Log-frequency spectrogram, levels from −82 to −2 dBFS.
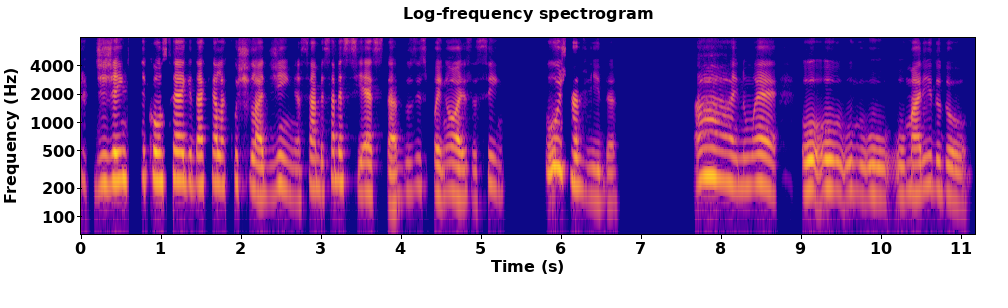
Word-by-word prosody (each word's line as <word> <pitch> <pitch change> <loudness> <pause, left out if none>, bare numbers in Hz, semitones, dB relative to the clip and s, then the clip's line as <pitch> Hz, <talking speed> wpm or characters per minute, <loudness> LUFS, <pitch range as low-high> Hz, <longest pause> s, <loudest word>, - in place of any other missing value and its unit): de 220 +3 -3
gente 240 +1 +6
que 250 - -7
consegue 240 -2 +5
dar 220 0 +4
aquela 225 0 0
cochiladinha, 205 -5 -3
sabe 200 +4 -2
sabe 240 +5 -2
a - - -1
siesta 185 - -1
dos 185 +3 -17
espanhóis, 180 -5 -1
assim? 180 +5 -12 0.5
Puxa 305 -7 +3
vida! 155 -6 -10 1.0
Ai, 245 -3 +2
não 210 +1 -9
é? 215 -5 +2 0.3
O 185 - 0
o 180 -4 0
o - - -5
o - - -12
marido 190 +3 -2
do 165 - -6
205 Hz, 135 wpm, -23 LUFS, 175-230 Hz, 1.0 s, gente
